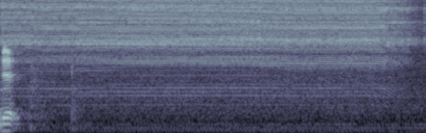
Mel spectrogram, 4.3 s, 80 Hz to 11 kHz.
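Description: Small brushed DC hobby motor with a wooden disc on its shaft, running steadily, switched fully on by an N-channel MOSFET with a constant 4.5 V on its gate. Right at the end it starts to die away as the gate is grounded and the motor switches off.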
